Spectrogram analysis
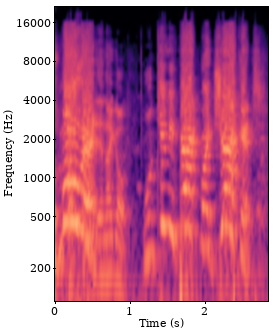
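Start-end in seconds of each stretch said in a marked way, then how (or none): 0.0-0.6 high, loud angry order; yelling driver. Retold or imitated. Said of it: "he kept yelling at me". 1.2-2.8 high, loud accusing shout; argumentative yell. Acted. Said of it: "I'm gonna argue with this guy".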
